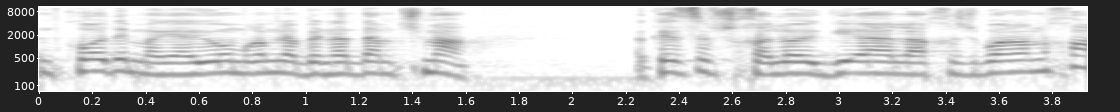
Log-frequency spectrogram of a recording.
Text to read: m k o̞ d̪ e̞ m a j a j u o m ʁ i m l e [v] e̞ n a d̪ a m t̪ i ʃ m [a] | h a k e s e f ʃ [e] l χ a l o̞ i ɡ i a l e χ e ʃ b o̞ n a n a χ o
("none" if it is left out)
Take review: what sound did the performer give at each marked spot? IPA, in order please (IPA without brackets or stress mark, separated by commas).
b, a, e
